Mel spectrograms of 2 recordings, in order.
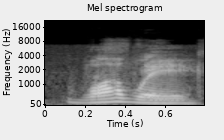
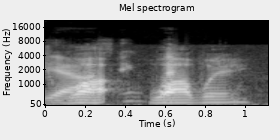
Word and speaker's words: Huawei: glasses i i kind of know how to pronounce who who away uh huawei i think that i've heard it pronounced huawei yeah well i think i i i i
